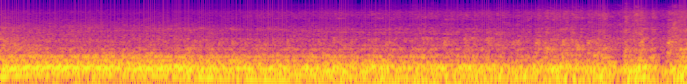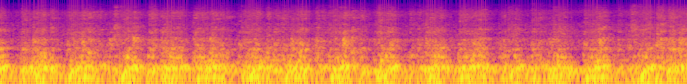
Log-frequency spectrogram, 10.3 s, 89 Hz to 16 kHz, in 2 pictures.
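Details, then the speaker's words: 2005 Bentley Continental GT with a new engine, revived after about three years abandoned. Vacuum lines were damaged during engine install and smoke testing showed leaks. Uneven, lumpy, wavering idle with slight flutter. Rough idle from vacuum leaks. "Car is not really happy about the vacuum leaks."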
